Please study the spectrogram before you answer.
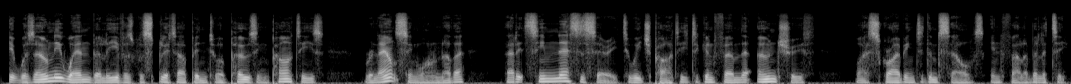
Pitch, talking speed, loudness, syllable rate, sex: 100 Hz, 175 wpm, -20 LUFS, 6.4 syllables/s, male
